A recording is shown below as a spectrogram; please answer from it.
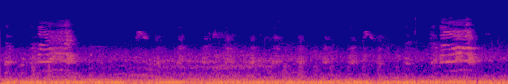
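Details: Backyard chickens in a coop: a harmonic cluck near half a second and another near four and a half seconds, soft chatter between, over constant low-pitched background hum.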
